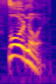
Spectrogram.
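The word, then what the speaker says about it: Flournoy: of a shocker that was wide receiver Ryan floi that's how you say his name now when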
